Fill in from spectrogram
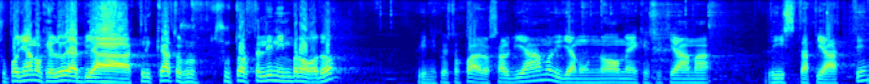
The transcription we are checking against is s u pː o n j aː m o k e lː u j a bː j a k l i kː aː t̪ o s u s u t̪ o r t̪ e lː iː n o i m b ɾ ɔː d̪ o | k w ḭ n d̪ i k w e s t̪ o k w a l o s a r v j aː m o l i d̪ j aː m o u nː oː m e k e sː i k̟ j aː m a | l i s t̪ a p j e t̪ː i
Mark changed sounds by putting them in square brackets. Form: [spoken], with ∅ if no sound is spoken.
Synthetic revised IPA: s u pː o n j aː m o k e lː u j a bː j a k l i kː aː t̪ o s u s u t̪ o r t̪ e lː iː n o i m b ɾ ɔː d̪ o | k w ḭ n d̪ i k w e s t̪ o k w a l o s a [l] v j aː m o l i d̪ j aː m o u nː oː m e k e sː i k̟ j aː m a | l i s t̪ a p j [a] t̪ː i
